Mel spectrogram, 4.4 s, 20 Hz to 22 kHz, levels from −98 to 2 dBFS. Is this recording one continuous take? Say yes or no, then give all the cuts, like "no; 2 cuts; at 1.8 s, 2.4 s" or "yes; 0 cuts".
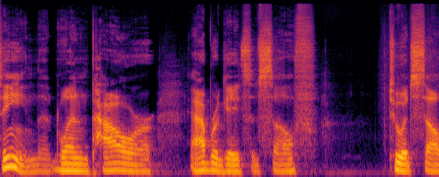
yes; 0 cuts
